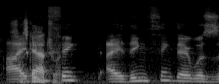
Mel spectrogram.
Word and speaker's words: Saskatchewan: For example, I learned when I went to Saskatchewan that it's Saskatchewan. It's not Saskatchewan. Saskatchewan. You kind of it's imagine that A is like a little Y or an I. Saskatchewan.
